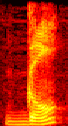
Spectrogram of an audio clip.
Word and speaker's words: gant: Remember, G-A goes like ga. Okay, g. But in that case, you've got this N, so it's nasal, gant, and then final T is not pronounced here.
